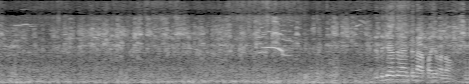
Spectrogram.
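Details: Gulls being fed bread by the Scheldt in Belgium, competing for food, give a brief nasal squeal, then a burst of harsh, harmonic, falling cries, over steady wind and outdoor rumble.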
